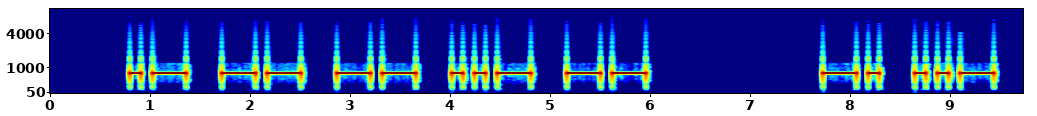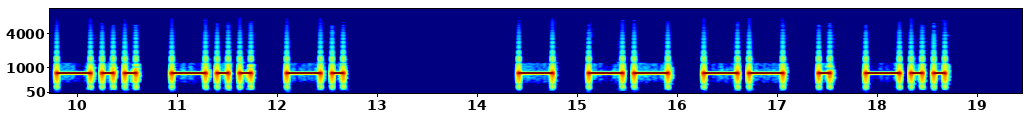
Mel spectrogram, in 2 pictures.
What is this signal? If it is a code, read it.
Morse code, heard as a keyed tone, about 11 wpm, 800 Hz. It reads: AMMUM NUDDN TMMED
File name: LEZIONI / 3 MWRO / 3 M 10wpm 1828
